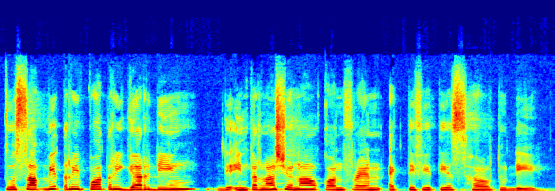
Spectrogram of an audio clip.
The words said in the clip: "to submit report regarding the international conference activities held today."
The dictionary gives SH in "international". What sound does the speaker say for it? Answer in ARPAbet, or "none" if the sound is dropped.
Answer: S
